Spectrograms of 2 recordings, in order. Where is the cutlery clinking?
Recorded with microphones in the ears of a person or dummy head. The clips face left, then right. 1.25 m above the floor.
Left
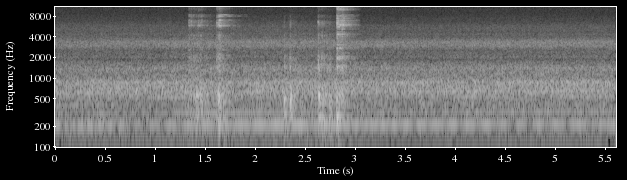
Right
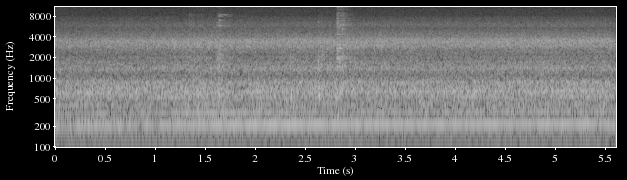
50° left (ahead or behind).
